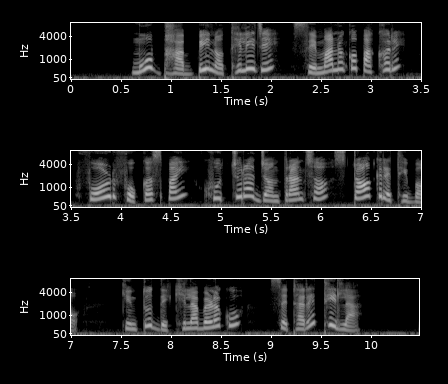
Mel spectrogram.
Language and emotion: Odia, surprised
